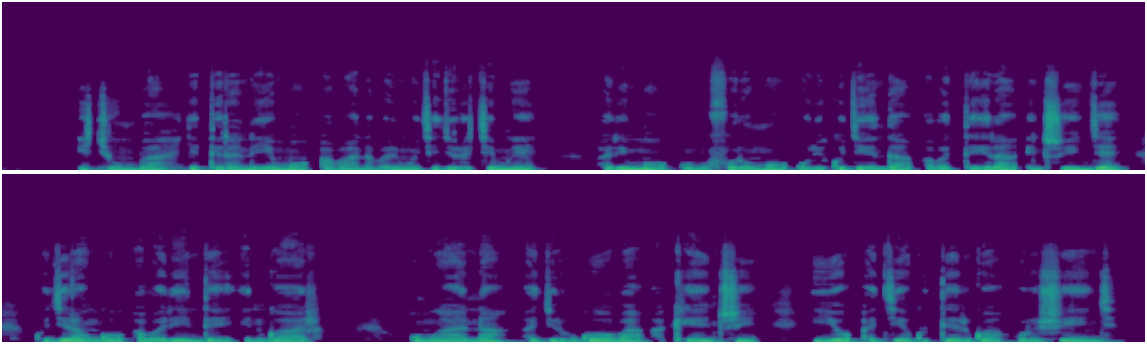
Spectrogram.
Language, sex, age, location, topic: Kinyarwanda, female, 25-35, Huye, health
